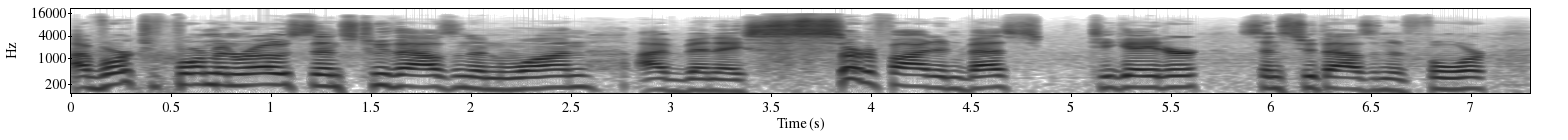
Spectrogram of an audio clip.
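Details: Adult male police detective who has stuttered since childhood, more noticeable as he has aged; stuttering.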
